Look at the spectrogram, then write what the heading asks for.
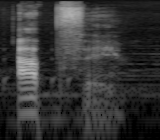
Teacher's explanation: Germans pronounce vowels very strongly, especially when they appear at the beginning of a word. This causes the vocal cords to open suddenly and all the air that has built up to escape at once. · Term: glottal stops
